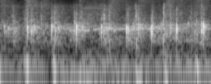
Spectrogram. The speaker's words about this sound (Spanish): un aplauso desde la mesa para ellos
